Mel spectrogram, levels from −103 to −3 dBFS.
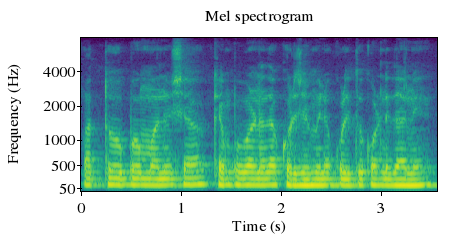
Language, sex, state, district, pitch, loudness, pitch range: Kannada, male, Karnataka, Bidar, 125 Hz, -14 LUFS, 120-125 Hz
